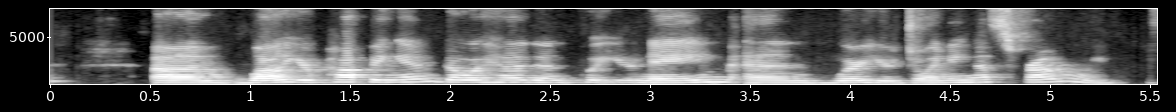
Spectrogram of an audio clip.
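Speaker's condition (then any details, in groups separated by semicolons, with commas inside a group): No condition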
